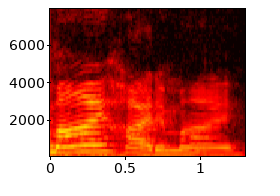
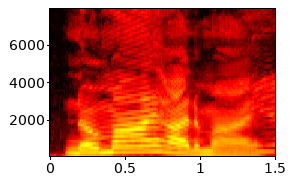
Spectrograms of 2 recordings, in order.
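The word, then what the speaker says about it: Nau mai, haere mai: Your pronunciation's amazing. Okay, great. I'm going to do it. No mai, haere mai. No mai, haere mai.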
